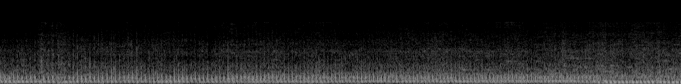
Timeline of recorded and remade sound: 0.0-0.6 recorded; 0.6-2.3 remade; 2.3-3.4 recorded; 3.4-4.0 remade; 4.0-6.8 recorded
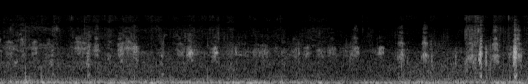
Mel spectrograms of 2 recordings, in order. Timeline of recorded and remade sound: 0.0-0.4 recorded; 0.4-3.6 remade; 3.6-5.3 recorded

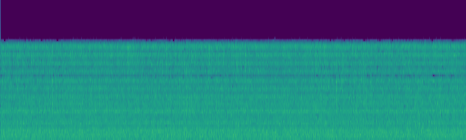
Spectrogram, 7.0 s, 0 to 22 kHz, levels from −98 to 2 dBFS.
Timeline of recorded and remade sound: 0.0-1.0 recorded; 1.0-2.1 remade; 2.1-3.8 recorded; 3.8-4.7 remade; 4.7-7.0 recorded

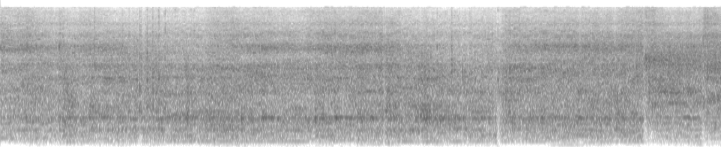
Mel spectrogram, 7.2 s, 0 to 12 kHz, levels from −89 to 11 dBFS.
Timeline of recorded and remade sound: 0.0-7.2 remade

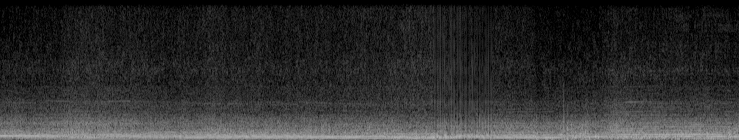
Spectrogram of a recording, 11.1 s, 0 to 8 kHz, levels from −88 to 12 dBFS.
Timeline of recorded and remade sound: 0.0-6.5 recorded; 6.5-7.4 remade; 7.4-11.1 recorded

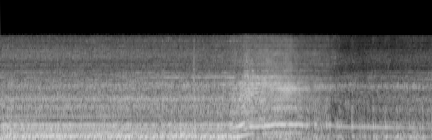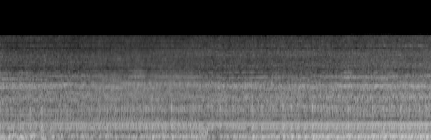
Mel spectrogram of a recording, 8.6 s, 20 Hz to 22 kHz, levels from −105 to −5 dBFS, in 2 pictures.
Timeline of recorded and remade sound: 0.0-2.6 recorded; 2.6-3.3 remade; 3.3-5.2 recorded; 5.2-6.3 remade; 6.3-8.6 recorded

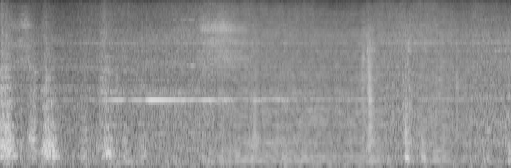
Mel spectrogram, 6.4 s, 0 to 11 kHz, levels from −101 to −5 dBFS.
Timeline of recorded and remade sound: 0.0-2.7 recorded; 2.7-4.8 remade; 4.8-5.2 recorded; 5.2-5.9 remade; 5.9-6.4 recorded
